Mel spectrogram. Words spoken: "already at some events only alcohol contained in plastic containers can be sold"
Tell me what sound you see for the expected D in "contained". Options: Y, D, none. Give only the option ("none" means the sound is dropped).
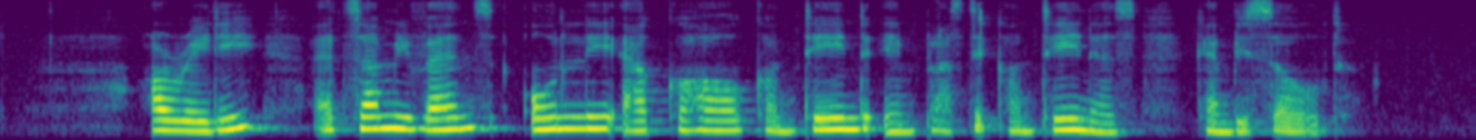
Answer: D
